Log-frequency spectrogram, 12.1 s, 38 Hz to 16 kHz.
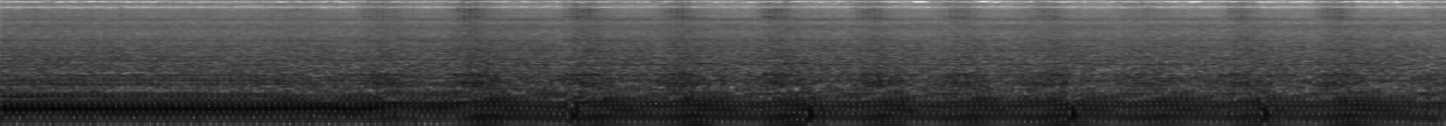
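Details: Cub Cadet 1211 garden tractor single-cylinder engine after carburetor removal work, starter drive repair, and WD-40 and oil in a cylinder once thought seized: even thump settling into steady loping run, no knocks or misses; running properly, expected to smoke.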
